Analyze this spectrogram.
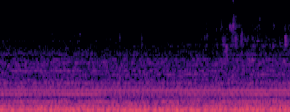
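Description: Liquid pours into a glass beaker.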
